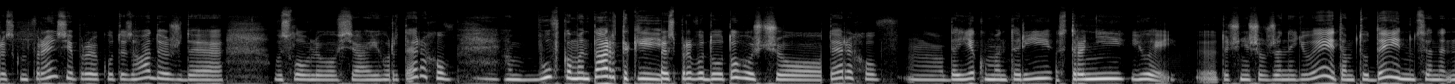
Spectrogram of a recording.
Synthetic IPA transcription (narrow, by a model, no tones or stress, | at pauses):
pɾɛskɔnfeɾɛnʲt͡sʲijipɾɔjɐkut̪ɪzɦɑd̪ʊjeʃ̬d̪ɛ | ʋɪslˠɔwlʲʊʋɐwsʲɐiɦɔrt̪ɛɾexɔw | buwkɔment̪ɑrt̪ɐkɪjɾespɾɪʋɔd̪ʊt̪ɔɦɔʃt͡ʃɔt̪ɛɾexɔw | d̪ɐjɛkɔment̪ɐɾʲist̪ɾɐnʲijʊɛ̰j | t̪ɔt͡ʃnʲiʃɛwʒɛnɛjʊɛjt̪ɑmt̪ɔd̪ɛjnʊt̪sɛnɛ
